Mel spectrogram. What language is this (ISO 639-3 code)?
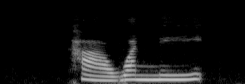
tha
